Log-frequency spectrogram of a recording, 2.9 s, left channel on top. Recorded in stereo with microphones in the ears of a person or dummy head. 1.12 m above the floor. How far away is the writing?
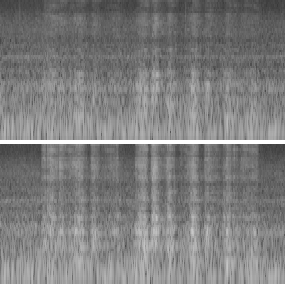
About 1.1 m.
